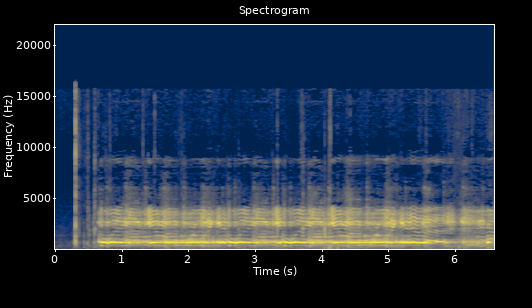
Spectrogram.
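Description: LOL Surprise Jukebox B.B. toy jukebox playing a song with a singing voice through its small built-in speaker, with no bass. A click, then the song starts under a second in.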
